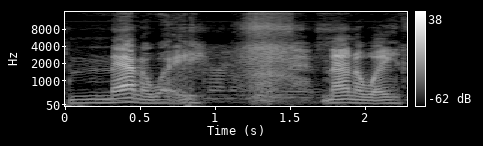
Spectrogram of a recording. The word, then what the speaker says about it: Mantua: When you get to Cache County, it's not Mantua, it's Manaway.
